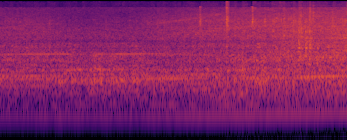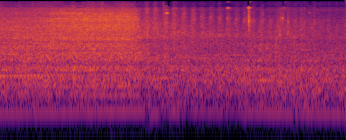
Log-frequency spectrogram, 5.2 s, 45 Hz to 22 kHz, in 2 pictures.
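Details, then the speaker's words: Untuned turbo car on a 2 psi spring with new boost controller, third-gear full-throttle test pull: loud steady engine drone with a strong airy hiss over it; charge pipe leak suspected, not confirmed. "sounds like i'm leaking i got a i got a charge pipe leak"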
